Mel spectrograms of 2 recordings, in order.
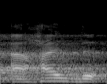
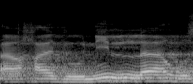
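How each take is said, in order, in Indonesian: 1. Berhenti di d dengan memantul. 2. Tersambung ke kata berikutnya, tanpa memantul. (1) "diwakaf dulu baru dia mantul" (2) "enggak ada kol-kolanya"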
